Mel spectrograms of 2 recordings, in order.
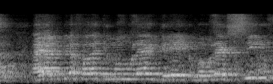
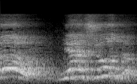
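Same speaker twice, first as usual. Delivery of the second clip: calling out for help; 6 semitones higher, 5 dB louder, slower than usual. Acted. Blind man crying out to Jesus.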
